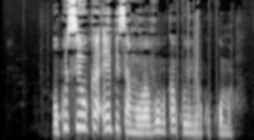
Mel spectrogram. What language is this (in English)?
Ganda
